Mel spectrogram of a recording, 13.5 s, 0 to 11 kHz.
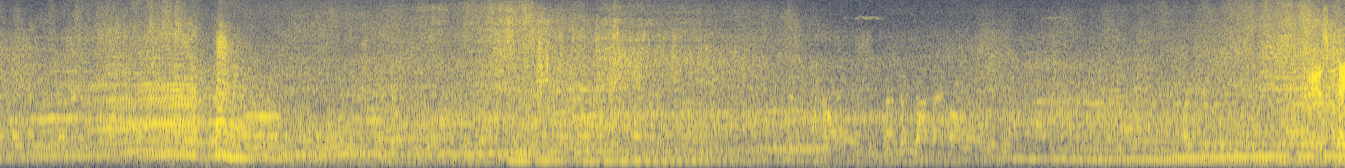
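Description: Race cars circuit a track at Donington Park during a BARC qualifying session with a BMW, Peugeot 306 and Rover 220 Tomcat Turbo, a steady engine drone rising and falling as cars pass under continuous commentary.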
